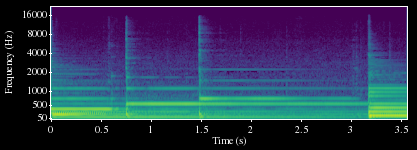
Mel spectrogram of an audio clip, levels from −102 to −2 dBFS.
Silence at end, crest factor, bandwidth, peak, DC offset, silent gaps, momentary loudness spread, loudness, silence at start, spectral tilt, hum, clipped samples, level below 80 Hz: 0 s; 16 dB; 8.8 kHz; -6 dBFS; under 0.1%; none; 17 LU; -24 LUFS; 0 s; -10.5 dB/octave; none; under 0.1%; -52 dBFS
